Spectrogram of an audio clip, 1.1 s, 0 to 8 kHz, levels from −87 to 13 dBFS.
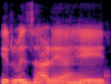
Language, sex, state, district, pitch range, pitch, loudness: Marathi, female, Maharashtra, Dhule, 210-215 Hz, 210 Hz, -14 LUFS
